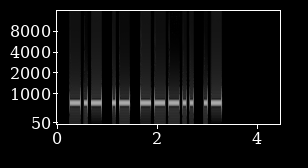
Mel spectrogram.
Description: Morse code, heard as a keyed tone, about 17 wpm, 700 Hz. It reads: KA8A
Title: USA Callsign DE Callsign - 4 Characters - 17wpm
